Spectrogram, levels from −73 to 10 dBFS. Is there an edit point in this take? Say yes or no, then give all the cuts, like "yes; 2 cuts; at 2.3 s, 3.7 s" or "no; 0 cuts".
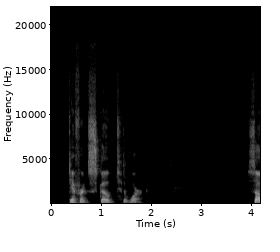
yes; 1 cut; at 1.4 s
